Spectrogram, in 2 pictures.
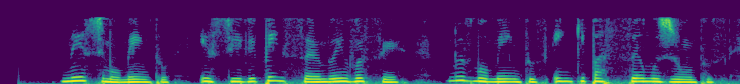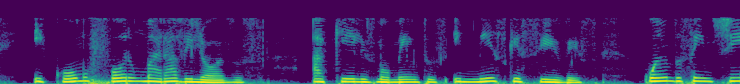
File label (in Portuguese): SENSUAL (F); Românticas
